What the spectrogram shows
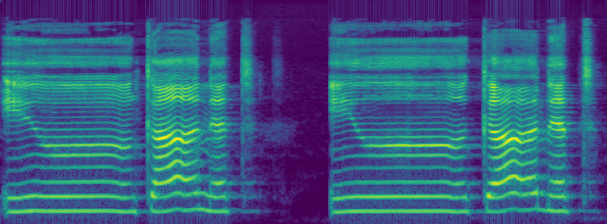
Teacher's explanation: نون کی آواز کو چھپائیے ناک میں۔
